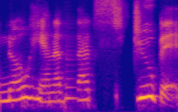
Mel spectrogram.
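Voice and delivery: drawn-out stage whisper, very slow. Retelling what a brother said back in a TV clip: imitating a half-whisper. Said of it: "he whispers back to me".

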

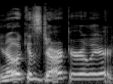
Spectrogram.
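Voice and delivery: high-pitched voice. Retelling own past excuse to another speaker: high-pitched voice. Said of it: "Your voice just got so high".

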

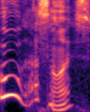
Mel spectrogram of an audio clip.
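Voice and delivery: very high woman's voice. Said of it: "or she just goes".

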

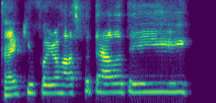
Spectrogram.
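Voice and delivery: very high, loud yelled call. Playing Fang, who calls after Copper as he walks away: yelling after someone walking away. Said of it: "Fang yells out at Copper as he walks away".

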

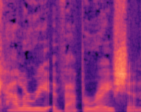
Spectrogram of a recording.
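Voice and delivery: ordinary delivery

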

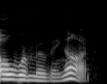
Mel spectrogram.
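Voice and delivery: plain

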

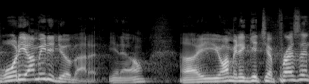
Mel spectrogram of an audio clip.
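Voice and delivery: mock snippy sarcastic snap with swooping pitch. Retelling how a woman snapped back at the lady beside her: mock-sarcastic snap. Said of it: "sort of sarcastically".

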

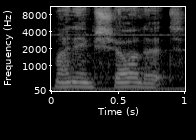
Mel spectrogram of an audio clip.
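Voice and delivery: soft, alluring, seductive voice. Introducing a character at the Light Workers Cafe: seductive voice. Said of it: "That was very seductive".

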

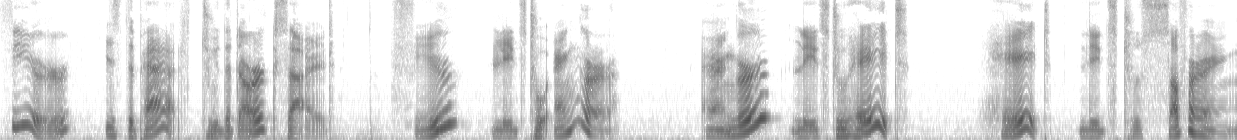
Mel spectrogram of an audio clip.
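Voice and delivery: soft, hushed, swooping sing-song voice. Co-host reading a quote for the show, in a Yoda voice. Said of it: "I do the Yoda voice".

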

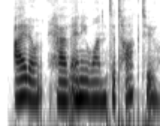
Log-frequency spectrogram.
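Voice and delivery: ordinary delivery, nothing marked

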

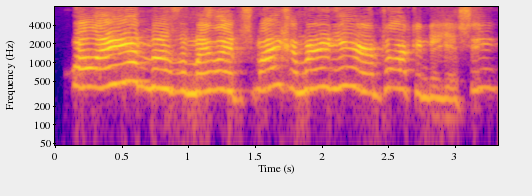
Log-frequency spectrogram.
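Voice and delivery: put-on very high puppet dummy voice. Answering Mike as the puppet Mister Giggles: Mister Giggles puppet voice. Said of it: "Mister Giggles, you're fine".

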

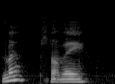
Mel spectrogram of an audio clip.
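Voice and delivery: cold, flat put-on voice. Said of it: "like a serial killer says".

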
